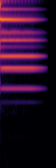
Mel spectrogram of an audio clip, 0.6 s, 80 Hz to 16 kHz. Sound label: Open Triangle; Zoom RT-123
